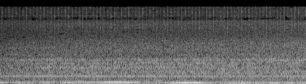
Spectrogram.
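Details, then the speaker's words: 2017 Kia Morning Si 4-cylinder car at idle; low even hum with faint steady whine, no knocking or misses, described as very smooth, healthy engine. "Đó, máy đang hoạt động. Độ êm ru. Này nữ chạy thì quá ok rồi."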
